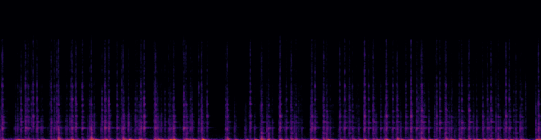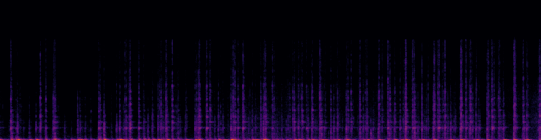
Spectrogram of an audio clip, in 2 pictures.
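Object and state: Plastic air column cushion bag.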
